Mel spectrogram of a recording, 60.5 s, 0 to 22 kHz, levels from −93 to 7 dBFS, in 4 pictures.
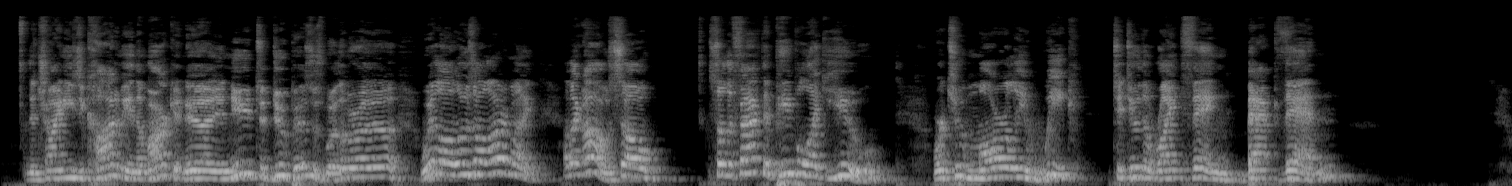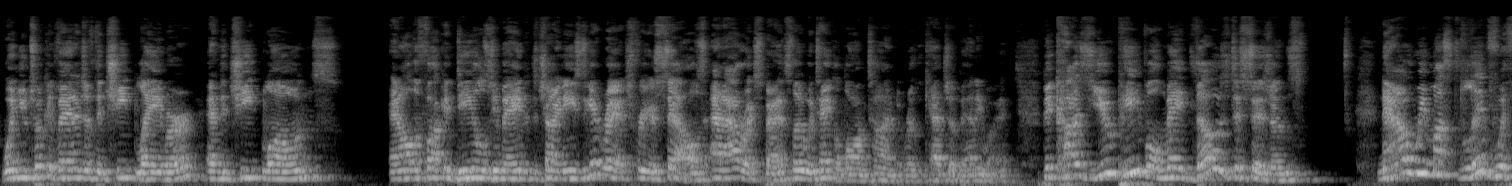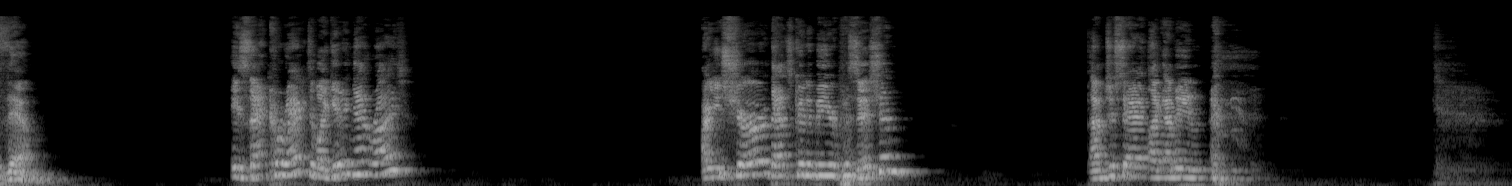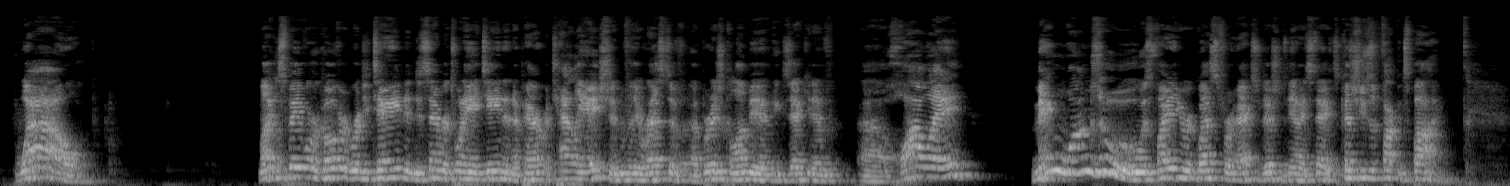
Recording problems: off-mic speech; far
room echo; very slight; dies away in 0.5 s

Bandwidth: 15 kHz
